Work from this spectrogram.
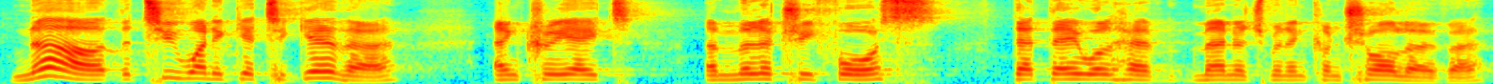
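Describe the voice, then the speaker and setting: High-voiced emphatic preacher from Africa. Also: male voice, normal speed. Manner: emphatic, repeats key phrases. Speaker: pastor. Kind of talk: sermon.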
